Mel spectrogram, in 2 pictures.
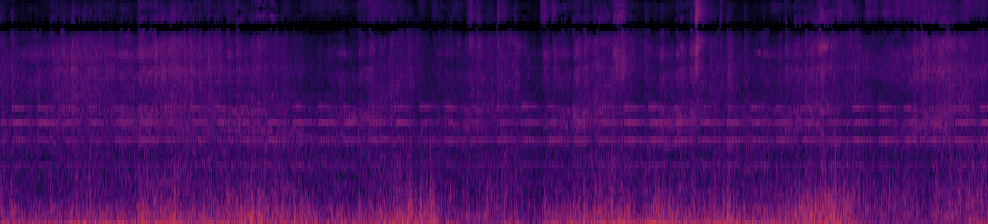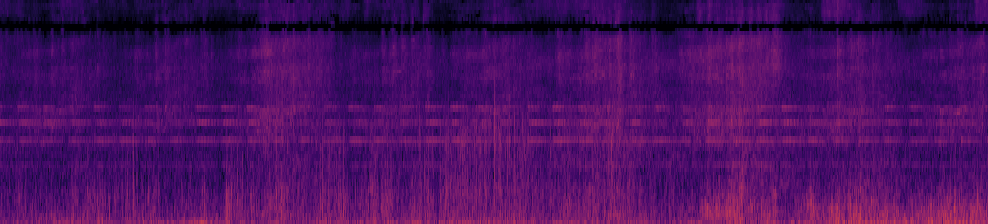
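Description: A freight train passing with a heavy, continuous low rumble that eases about halfway through and swells again near the end, with faint steady high-pitched tones over it.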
